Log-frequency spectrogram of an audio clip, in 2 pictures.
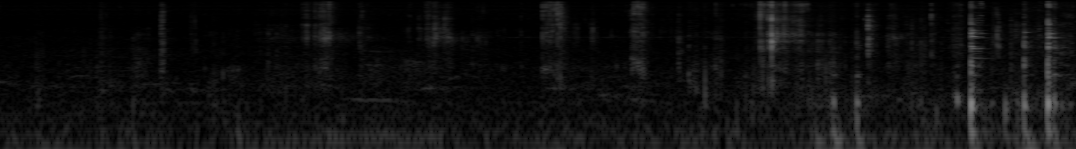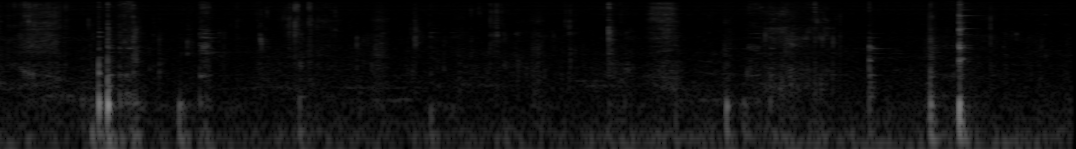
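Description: Close-up chewing and crunching of crisp snacks, heard as irregular short crackles, busiest in the middle, with now and then the click of a spoon against a stainless steel bowl.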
